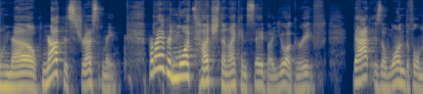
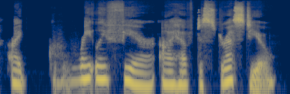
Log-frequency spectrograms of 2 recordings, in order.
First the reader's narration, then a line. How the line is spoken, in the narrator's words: I said as gently as I could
